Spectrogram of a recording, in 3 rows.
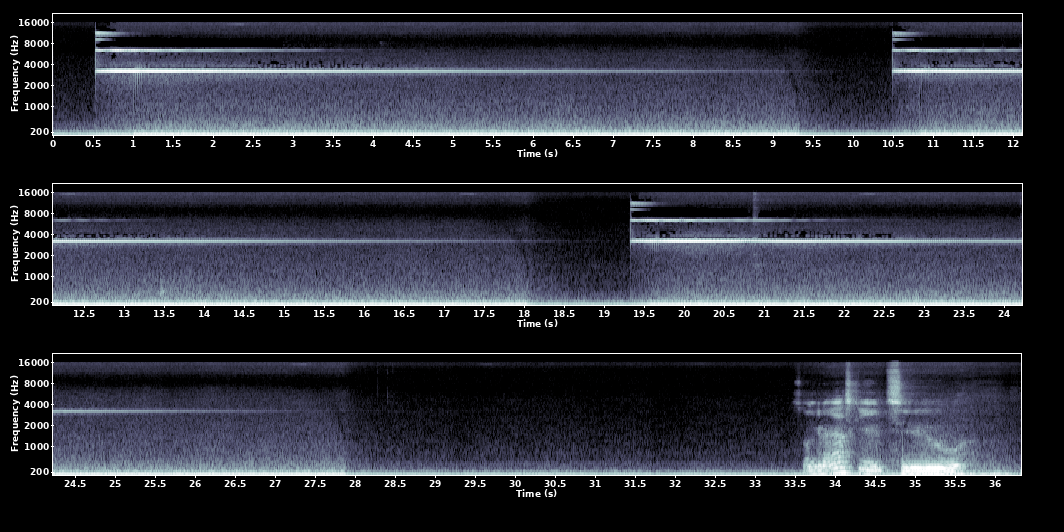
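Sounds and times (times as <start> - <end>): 
steady low hum: 0.2 - 36.3
meditation bell ringing: 0.5 - 9.4, 10.5 - 18.2, 19.3 - 28.0
speech: 33.6 - 35.8.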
